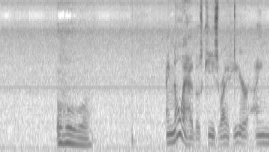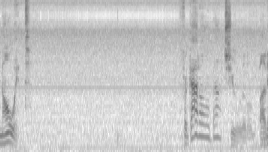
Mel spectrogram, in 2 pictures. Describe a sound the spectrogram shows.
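A man talks to himself, puzzled and searching.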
